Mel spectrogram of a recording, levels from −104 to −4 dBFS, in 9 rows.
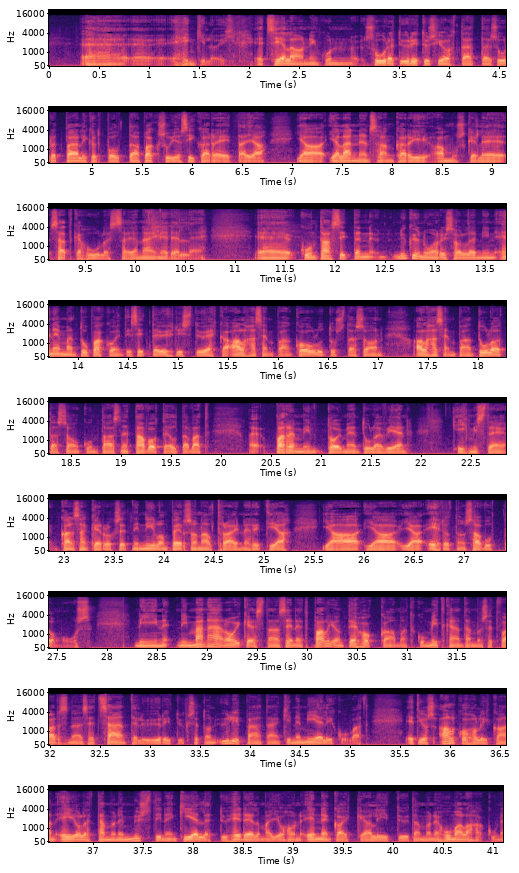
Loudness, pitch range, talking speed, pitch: -26 LUFS, 85-100 Hz, 135 wpm, 90 Hz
